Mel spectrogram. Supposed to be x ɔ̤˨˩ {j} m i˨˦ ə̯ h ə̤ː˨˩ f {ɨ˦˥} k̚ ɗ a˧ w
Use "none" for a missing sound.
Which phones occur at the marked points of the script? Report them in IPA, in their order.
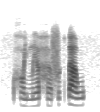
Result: j, ɨ˦˥

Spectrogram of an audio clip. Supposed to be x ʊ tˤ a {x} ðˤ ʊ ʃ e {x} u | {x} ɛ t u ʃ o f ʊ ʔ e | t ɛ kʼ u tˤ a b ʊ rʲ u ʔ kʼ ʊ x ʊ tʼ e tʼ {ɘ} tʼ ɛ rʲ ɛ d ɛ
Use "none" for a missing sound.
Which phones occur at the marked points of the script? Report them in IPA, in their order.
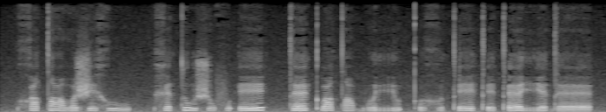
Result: none, x, x, e

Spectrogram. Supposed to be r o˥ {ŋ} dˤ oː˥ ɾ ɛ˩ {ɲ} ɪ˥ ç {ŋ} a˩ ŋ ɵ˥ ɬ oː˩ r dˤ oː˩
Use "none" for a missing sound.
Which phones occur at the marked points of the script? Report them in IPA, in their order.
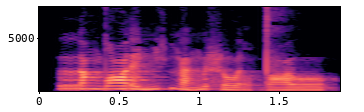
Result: ŋ, ɲ, ŋ

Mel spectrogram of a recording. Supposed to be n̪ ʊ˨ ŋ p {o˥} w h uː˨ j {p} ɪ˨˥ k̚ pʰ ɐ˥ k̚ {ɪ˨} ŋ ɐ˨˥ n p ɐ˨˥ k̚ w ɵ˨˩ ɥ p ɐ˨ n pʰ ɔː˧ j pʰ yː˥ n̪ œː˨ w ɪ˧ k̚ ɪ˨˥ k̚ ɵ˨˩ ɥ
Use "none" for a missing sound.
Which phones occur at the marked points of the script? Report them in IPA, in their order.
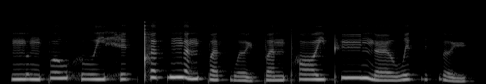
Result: o˧, h, ɪ˥

